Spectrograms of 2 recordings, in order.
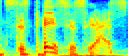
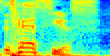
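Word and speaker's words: Ctesias: Western literature belongs to Greek historian Cessius. I don't know how to pronounce that. Cistius. It's Tessius. It's Tessius. Tessius. Why you put a C in there?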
